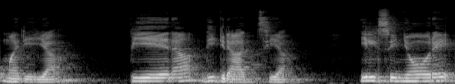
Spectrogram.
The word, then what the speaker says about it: grazia: Please note the pronunciation. It is not grazia, but it is grazia. The Z sound. The Z sound should be pronounced correctly. Grazia.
